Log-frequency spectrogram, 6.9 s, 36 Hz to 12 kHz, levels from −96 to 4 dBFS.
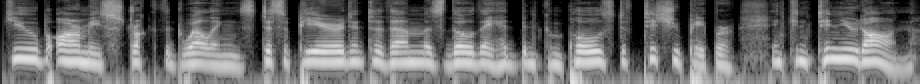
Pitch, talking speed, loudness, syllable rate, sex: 160 Hz, 185 wpm, -19 LUFS, 5.0 syllables/s, male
